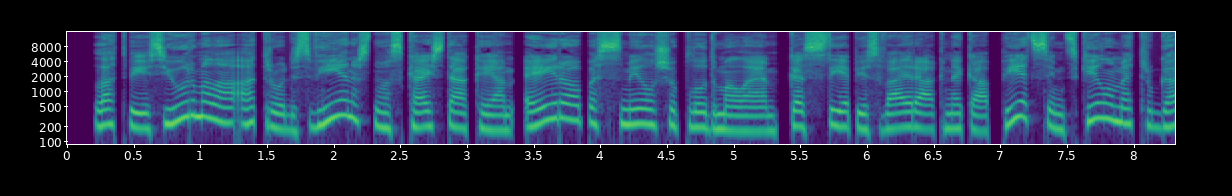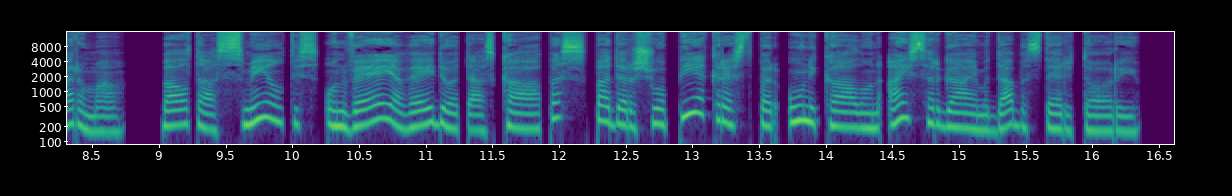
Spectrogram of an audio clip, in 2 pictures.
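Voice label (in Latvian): Infografika Latvian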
